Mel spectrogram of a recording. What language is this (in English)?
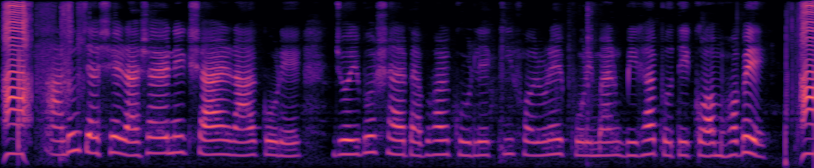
Bangla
